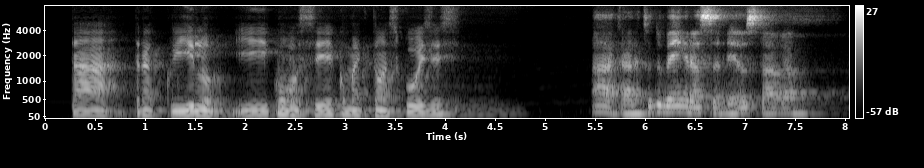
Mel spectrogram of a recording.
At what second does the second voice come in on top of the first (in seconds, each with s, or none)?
none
